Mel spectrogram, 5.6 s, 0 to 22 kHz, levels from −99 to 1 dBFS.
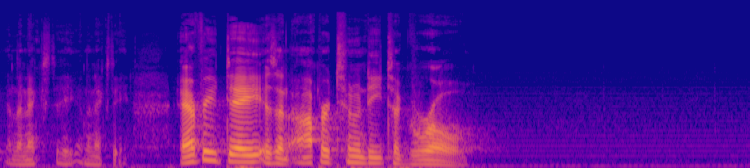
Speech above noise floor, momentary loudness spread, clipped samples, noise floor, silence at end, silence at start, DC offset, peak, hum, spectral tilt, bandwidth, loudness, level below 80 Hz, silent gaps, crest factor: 37 dB; 22 LU; under 0.1%; -68 dBFS; 2.1 s; 0.05 s; under 0.1%; -12 dBFS; none; -5.5 dB/octave; 15.5 kHz; -30 LUFS; -60 dBFS; none; 22 dB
